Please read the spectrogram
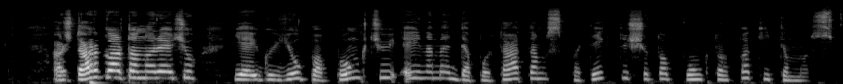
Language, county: Lithuanian, Panevėžys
